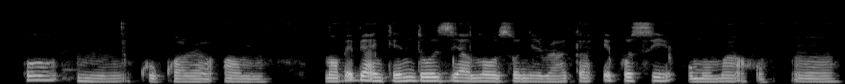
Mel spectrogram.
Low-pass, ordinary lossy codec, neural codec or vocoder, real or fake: 7.2 kHz; none; vocoder, 44.1 kHz, 128 mel bands every 256 samples, BigVGAN v2; fake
